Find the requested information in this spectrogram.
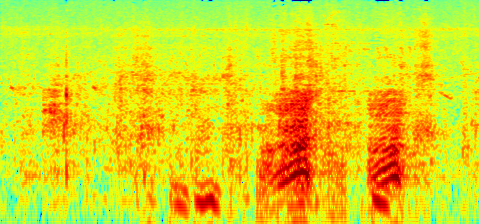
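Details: Two hyenas fighting to the death; short harmonic cries rise and fall, two loud wavering squeals near the end after lower grunting bursts, over a rough noisy background.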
